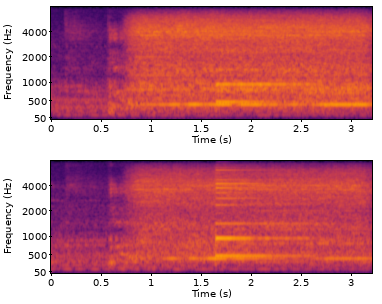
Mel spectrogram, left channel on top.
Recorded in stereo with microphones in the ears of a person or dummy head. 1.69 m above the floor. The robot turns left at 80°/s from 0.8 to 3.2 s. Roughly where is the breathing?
No breathing in this recording.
